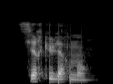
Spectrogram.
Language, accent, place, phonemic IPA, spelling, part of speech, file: French, France, Lyon, /siʁ.ky.lɛʁ.mɑ̃/, circulairement, adverb, LL-Q150 (fra)-circulairement.wav
- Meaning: circularly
